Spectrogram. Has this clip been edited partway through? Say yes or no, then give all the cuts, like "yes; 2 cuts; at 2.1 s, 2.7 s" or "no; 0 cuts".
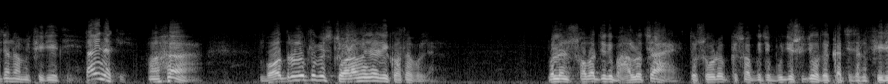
no; 0 cuts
